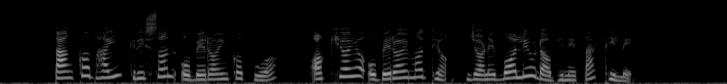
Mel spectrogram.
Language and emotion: Odia, neutral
